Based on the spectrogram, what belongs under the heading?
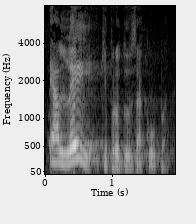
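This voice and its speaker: A man preaching a sermon as pastor, moving between quiet reflective lines and emphatic raised peaks. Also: mid-range voice, wildly swooping pitch, moderate pace, creaky. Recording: long hall reverb.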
